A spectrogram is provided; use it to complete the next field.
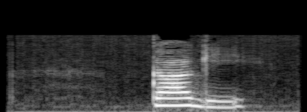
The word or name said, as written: goggy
